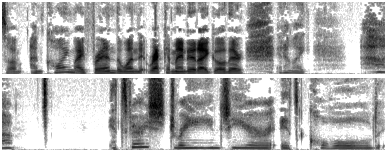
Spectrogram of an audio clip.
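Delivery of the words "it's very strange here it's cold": very slow, cold, drawn-out, high whisper. Retelling a phone call to a friend from the hall, imitating own whispering. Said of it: "Why are you whispering?".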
